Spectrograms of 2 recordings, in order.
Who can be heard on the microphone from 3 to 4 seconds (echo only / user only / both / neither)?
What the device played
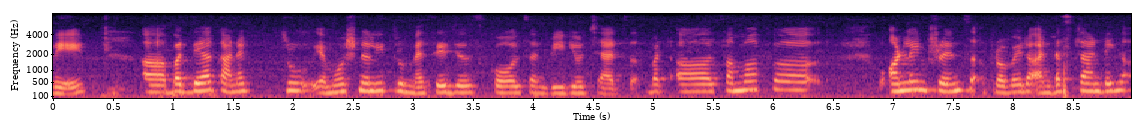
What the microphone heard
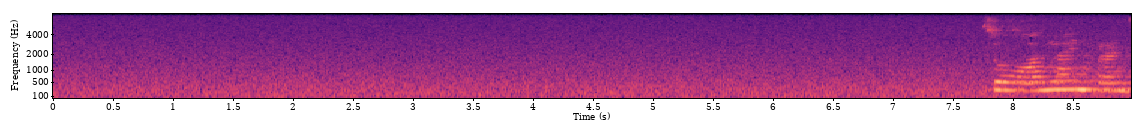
neither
